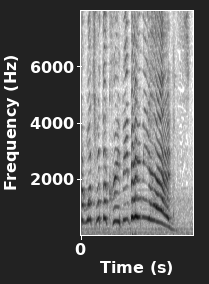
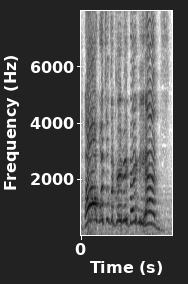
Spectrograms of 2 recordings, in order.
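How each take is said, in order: First: Shocked squeal. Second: Shocked. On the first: Repeat of the question. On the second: First take, shocked. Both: Acted.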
